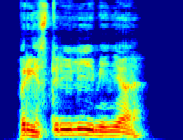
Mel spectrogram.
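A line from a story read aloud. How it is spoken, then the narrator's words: Wounded man wheezing. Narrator (Russian): Раненый хрипел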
